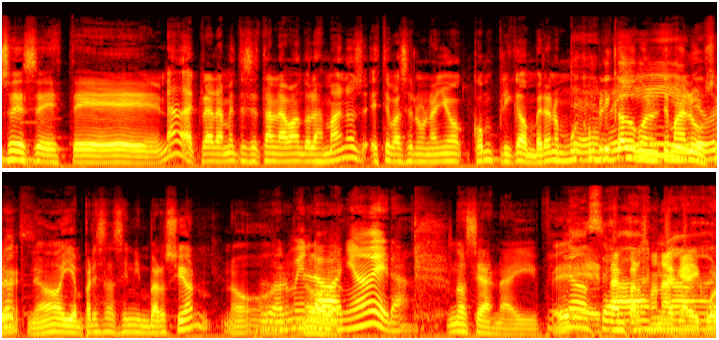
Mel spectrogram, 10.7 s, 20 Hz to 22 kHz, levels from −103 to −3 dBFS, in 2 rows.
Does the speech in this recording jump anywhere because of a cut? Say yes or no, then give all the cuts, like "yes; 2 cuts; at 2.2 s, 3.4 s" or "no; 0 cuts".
yes; 2 cuts; at 5.5 s, 8.7 s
